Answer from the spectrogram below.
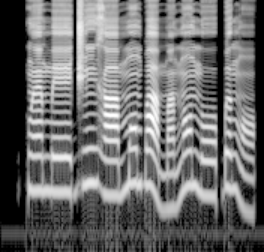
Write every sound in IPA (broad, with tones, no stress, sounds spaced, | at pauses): kʷ ɛ̃˧ m eː˧ d͡ʒ ĩ˦ ɣ a˧ m ɔ̃˦ b a˦˨ m ã˨ n ɔ̃˦ n oː˧ ɓ ə˦ ŋ ɔ̃˨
